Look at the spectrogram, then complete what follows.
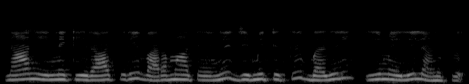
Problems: low volume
